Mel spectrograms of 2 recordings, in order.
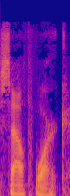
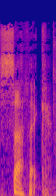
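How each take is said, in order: First: The name is said as spelled, with 'w'. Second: The name is said short, like 'Suffolk'. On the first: The speaker calls it wrong. "don't go to London and tell them that you want to go to Southwark" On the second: The speaker calls it right. "it's Suffolk"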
